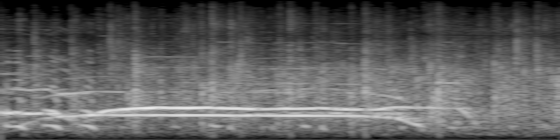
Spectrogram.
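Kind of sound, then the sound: crowd, audience clapping and applause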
